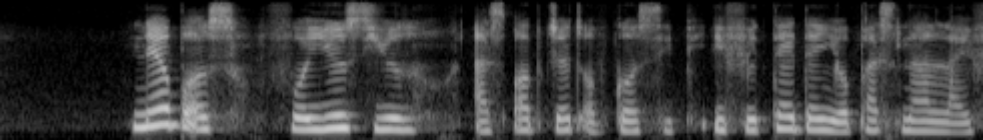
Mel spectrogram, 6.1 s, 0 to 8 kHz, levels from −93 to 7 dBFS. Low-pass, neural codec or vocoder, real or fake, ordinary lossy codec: 7.2 kHz; vocoder, 24 kHz, 100 mel bands, Vocos; fake; none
